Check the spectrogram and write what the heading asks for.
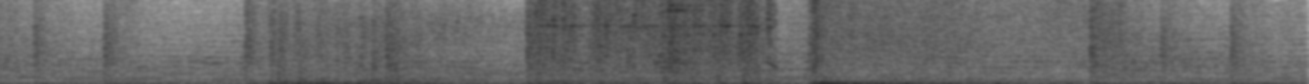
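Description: Dramatic trailer music mixed with action sound effects: a crashing burst in the second half and then a deep boom about three quarters of the way in, the loudest moment.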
